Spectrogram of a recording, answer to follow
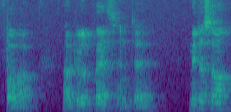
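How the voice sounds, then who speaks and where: A man talks fairly slowly while noticeable background noise is heard. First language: not English. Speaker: woodworker. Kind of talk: DIY tutorial talk.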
